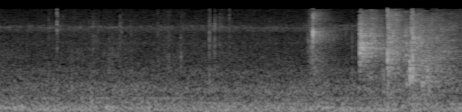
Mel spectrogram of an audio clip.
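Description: Quiet background, then two short splashy sounds close together near the end: a dead fish pushed through a storm-drain grate dropping into the water below.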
